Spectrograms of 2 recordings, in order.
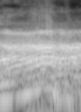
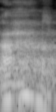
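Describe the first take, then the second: First: It is said loudly and forcefully. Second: It is said softly and quietly. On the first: "আরেকবার আমি জোরে দিচ্ছি" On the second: "আমি আস্তে দিলাম"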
